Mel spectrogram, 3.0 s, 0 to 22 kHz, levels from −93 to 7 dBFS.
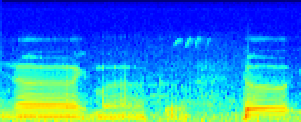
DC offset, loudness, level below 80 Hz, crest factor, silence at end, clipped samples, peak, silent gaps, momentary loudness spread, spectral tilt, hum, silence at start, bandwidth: under 0.1%; -26 LUFS; -44 dBFS; 18 dB; 0 s; under 0.1%; -8 dBFS; none; 11 LU; -8 dB/octave; none; 0 s; 19 kHz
